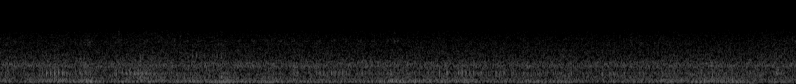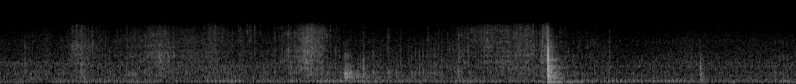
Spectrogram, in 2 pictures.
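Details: A blue British Shorthair cat purrs steadily in a low, soft rumble while welcoming and showing love to the family's grandad.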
